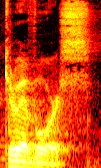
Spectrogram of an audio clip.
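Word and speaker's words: droëwors: How do you pronounce that one again? Drivors. Wasn't even getting that correct.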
